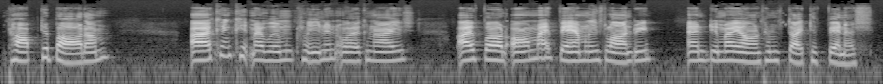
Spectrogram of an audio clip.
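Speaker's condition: Down syndrome; reads prepared pro-life speech aloud on podcast

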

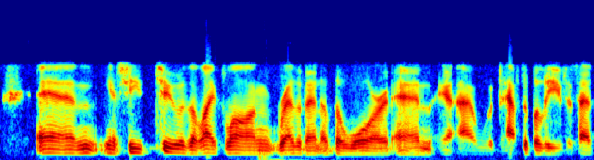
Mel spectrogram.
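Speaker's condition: No condition

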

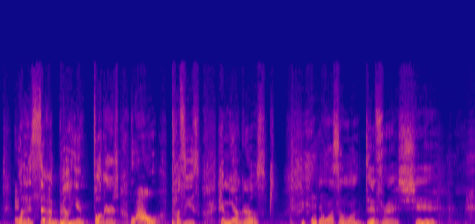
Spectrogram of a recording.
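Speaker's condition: Tourette syndrome; onset age seven, MRI diagnosis, experimental double deep brain stimulation implant, implantable pulse generator; age 22, twitching and sweating during interview, tics worse when excited or discussing condition; vocal tics, frequent involuntary swearing, stuttering when agitated or not calm

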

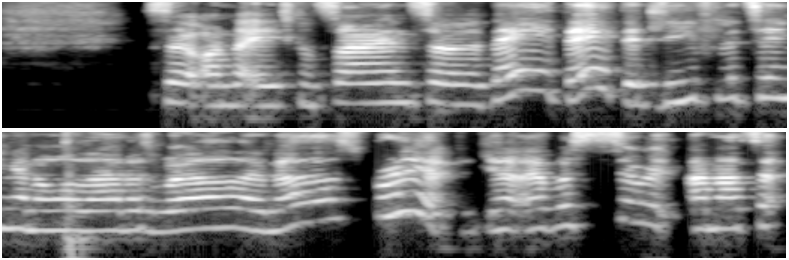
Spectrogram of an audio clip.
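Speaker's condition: No condition

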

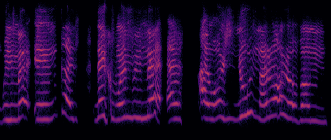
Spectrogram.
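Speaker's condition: Cerebral palsy; affects walking and hand use

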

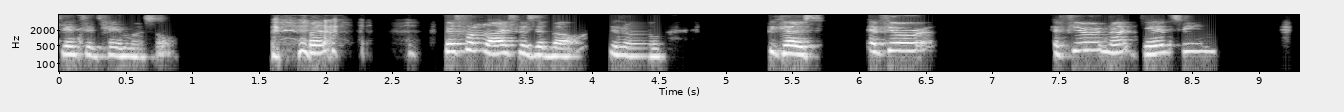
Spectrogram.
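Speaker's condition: Down syndrome; congenital

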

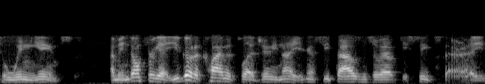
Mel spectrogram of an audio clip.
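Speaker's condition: No condition

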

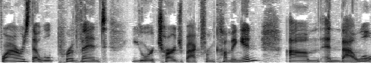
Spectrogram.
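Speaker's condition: No condition

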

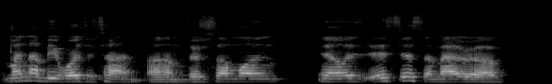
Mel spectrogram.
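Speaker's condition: ALS; diagnosed after progressive weakness and drop in football performance

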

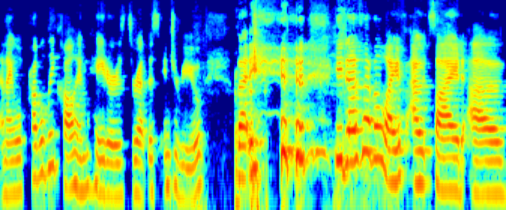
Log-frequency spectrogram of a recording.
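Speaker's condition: No condition

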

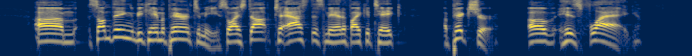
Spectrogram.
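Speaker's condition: No condition

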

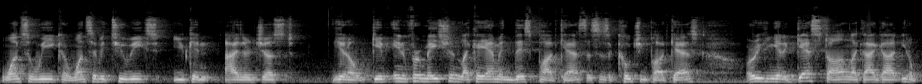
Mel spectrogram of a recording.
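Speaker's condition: No condition

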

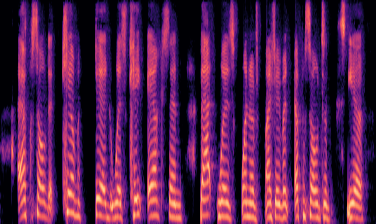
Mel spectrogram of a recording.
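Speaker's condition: Cerebral palsy; aims to stop assistive devices

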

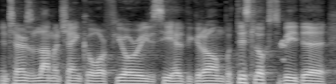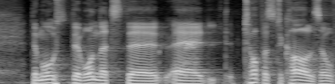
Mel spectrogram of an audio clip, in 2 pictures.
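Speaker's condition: No condition

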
